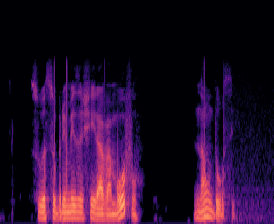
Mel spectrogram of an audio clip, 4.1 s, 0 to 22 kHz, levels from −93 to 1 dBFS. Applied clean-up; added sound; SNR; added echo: none; none; none; none.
